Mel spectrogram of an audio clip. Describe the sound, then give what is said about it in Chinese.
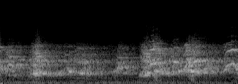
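A dog barks a few times in quick succession, loud and slightly muffled, with short gaps between the barks and no voices. “哦，狗叫了。”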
